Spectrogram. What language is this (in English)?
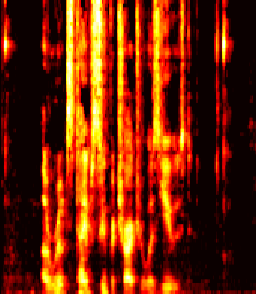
English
